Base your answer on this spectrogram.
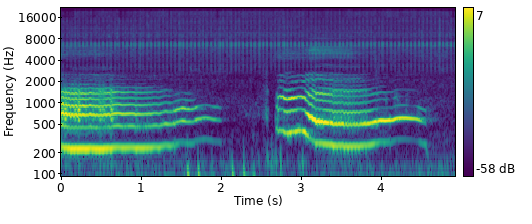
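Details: Attention-seeking young puppy gives two long, drawn-out, wavering groans when the petting stops, the second rising sharply then sagging, like a Chewbacca voice, inside a quiet room.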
